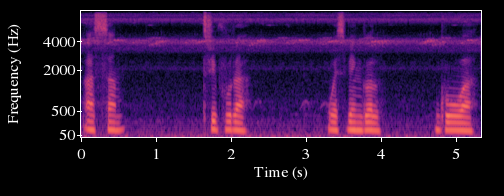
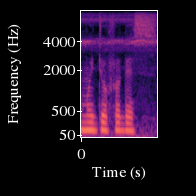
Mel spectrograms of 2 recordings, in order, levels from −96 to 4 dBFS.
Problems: constant background noise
